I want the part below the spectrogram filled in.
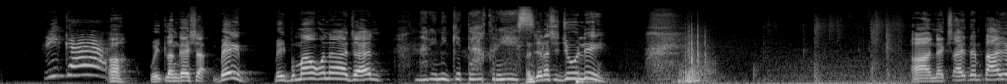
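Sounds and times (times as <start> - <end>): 
speech: 0.7 - 7.0, 9.1 - 10.0
door opening with a loud thud: 6.8 - 7.3.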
